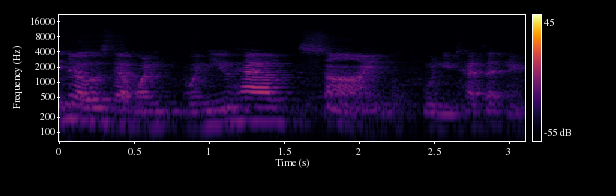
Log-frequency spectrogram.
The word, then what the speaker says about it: sin: So to do that, you have a little SIN button, sin or sine, that's pronounced sine.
